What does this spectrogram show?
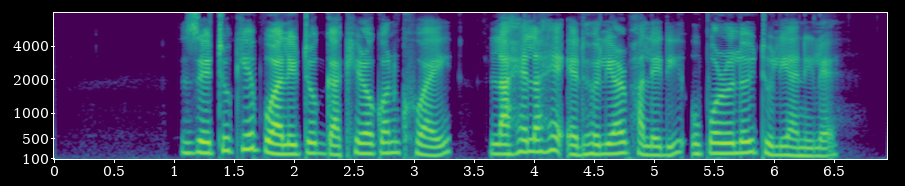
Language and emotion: Assamese, neutral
